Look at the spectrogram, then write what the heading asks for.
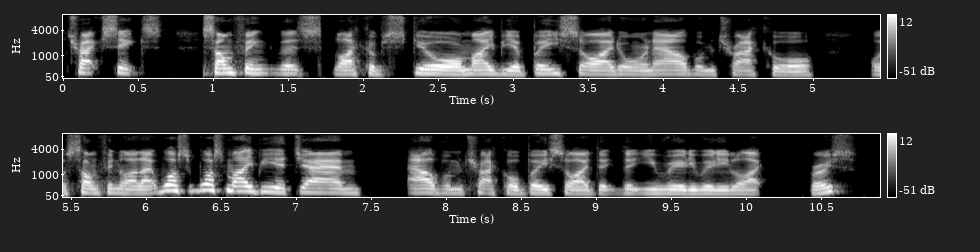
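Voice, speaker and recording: A man's voice: medium pitch, moderate pace, a bit bright, clean tone, no echo. A man from England with an Essex accent, hosting a podcast interview in a chatty, agreeable way, often saying "mate". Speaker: podcast host. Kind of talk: casual interview chat. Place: Australia.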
